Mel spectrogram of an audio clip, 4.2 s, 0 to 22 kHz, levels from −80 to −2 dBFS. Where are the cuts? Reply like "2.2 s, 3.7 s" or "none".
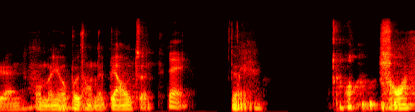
1.6 s, 2.6 s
